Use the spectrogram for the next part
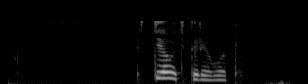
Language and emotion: Russian, neutral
